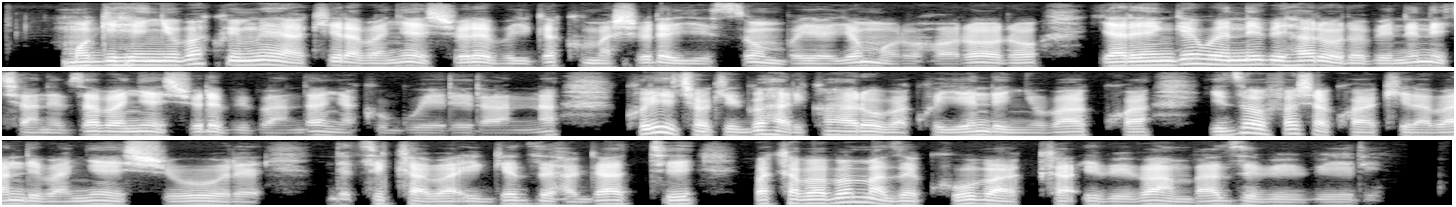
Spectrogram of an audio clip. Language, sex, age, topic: Rundi, male, 25-35, education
